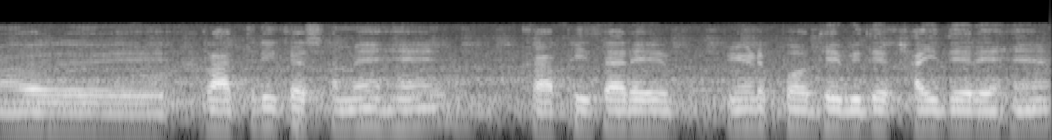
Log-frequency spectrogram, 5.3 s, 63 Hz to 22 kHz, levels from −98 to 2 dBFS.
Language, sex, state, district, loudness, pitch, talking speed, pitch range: Hindi, male, Uttar Pradesh, Varanasi, -17 LUFS, 115 Hz, 150 wpm, 110-115 Hz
